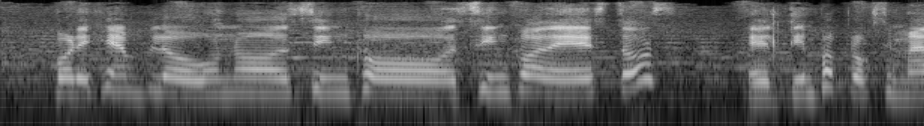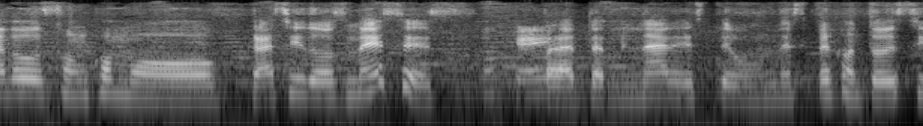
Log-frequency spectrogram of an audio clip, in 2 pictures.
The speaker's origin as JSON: {"language": "Spanish", "town": "Santa Ana Zegache", "region": "Oaxaca", "country": "Mexico", "said": "todos somos originarios de Santa Ana Segache"}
